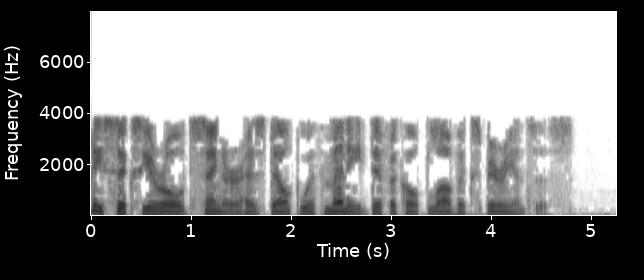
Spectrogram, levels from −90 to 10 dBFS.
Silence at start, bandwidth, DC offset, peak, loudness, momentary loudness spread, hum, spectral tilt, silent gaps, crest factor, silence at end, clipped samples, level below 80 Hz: 0 s; 4 kHz; under 0.1%; 0 dBFS; -17 LUFS; 10 LU; none; -12 dB/octave; none; 16 dB; 0.5 s; under 0.1%; -36 dBFS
